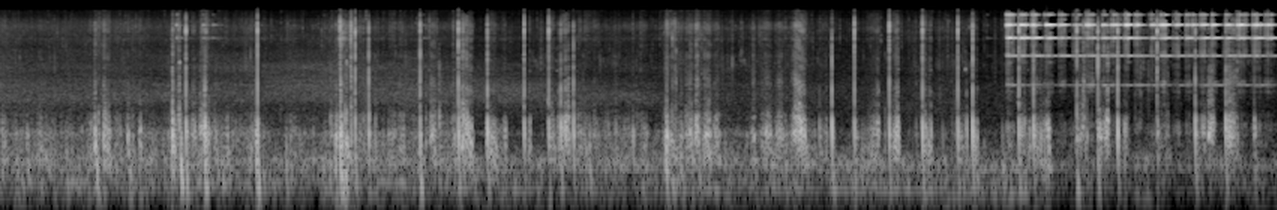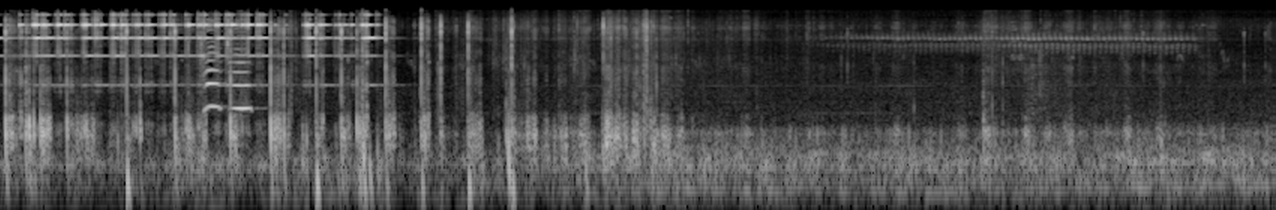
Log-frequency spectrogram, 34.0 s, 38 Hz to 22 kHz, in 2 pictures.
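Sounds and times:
clatter on concrete path: 0.0s - 32.8s
small bell ringing rapidly: 13.4s - 22.5s.

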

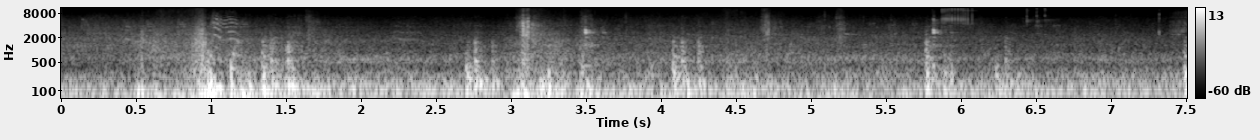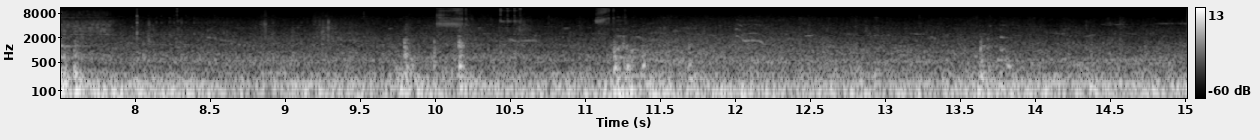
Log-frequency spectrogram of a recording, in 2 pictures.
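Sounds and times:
fishing reel clicks: 5.8s - 6.6s, 10.0s - 11.3s.

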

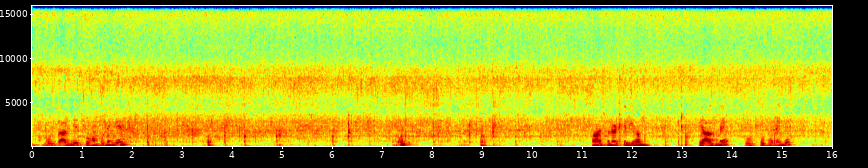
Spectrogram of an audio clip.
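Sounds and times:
meat and onions sizzling in oil: 0.0s - 16.0s
wooden spoon knocking and scraping pot: 1.9s - 5.2s, 5.8s - 10.7s, 11.4s - 13.2s.

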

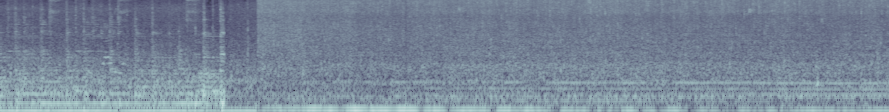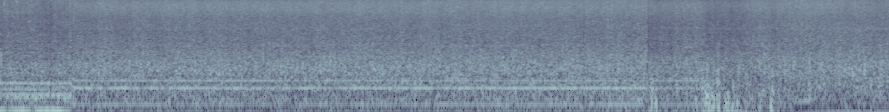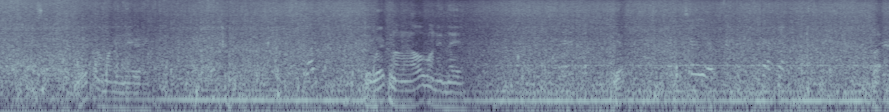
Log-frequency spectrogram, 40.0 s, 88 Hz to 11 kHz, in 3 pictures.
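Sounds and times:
motorboat engine running: 0.0s - 40.0s
water rushing past hull: 0.0s - 40.0s
wind buffeting microphone: 21.8s - 32.6s.

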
